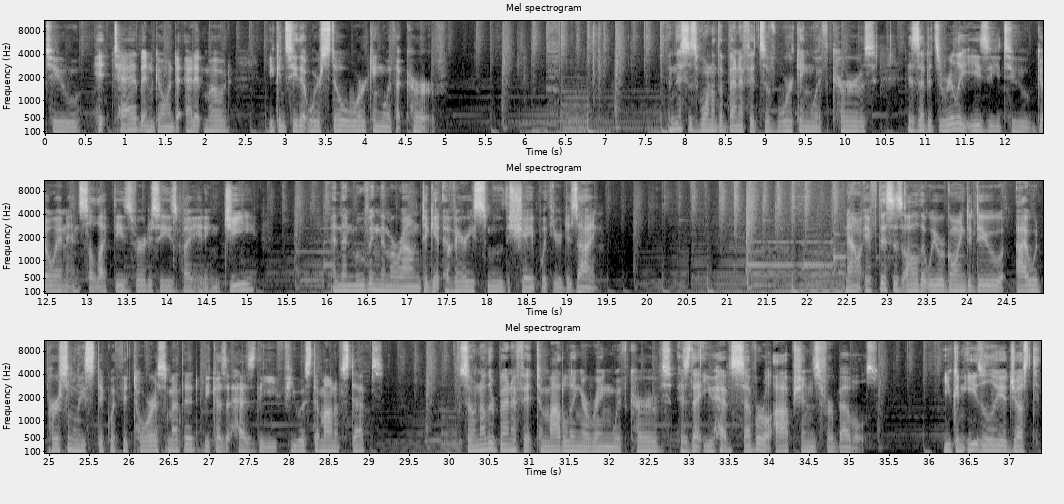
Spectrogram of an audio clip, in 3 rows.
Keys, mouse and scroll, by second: 0.9 Tab, 1.6-4.4 middle drag, 4.4 click, 6.9 KP_1, 15.2 click, 20.6 Tab, 21.0 scroll down 2, 21.3-22.2 middle drag, 22.2 scroll up 1, 23.0-23.6 scroll up 1, 23.6 scroll down 1, 36.4 click.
